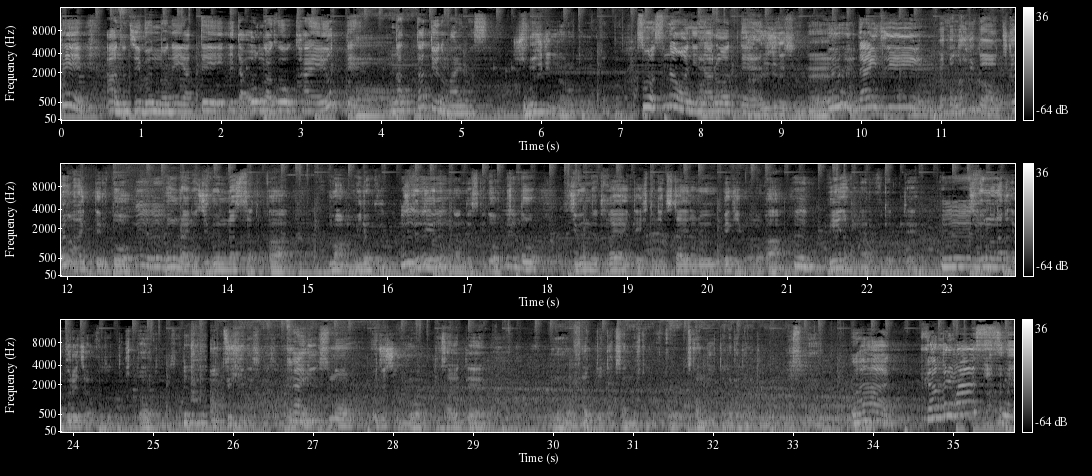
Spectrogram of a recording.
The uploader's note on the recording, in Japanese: 初の公開収録編。会場と一緒に楽しく盛り上がった様子をお届けします！西武船橋タワーミニとのコラボイベントにて収録。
